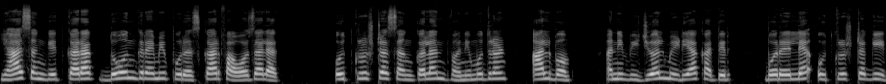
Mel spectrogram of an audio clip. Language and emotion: Goan Konkani, neutral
